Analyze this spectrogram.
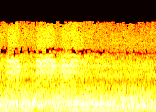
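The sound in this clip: A car with two people inside drives along, giving a loud, continuous engine drone with a steady low rumble and no clear pitch change.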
